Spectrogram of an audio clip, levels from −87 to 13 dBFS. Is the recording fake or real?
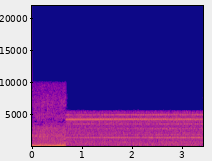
real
